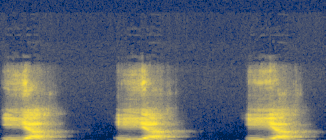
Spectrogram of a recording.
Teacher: middle of the tongue there's no pressure on the roof of the mouth but the back of the tongue drops down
